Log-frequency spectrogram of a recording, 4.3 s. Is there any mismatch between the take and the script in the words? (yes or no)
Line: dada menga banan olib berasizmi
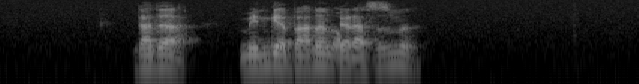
yes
